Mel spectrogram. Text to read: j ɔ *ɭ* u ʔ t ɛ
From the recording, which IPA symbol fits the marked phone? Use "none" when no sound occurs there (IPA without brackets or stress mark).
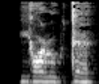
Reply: ɭ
